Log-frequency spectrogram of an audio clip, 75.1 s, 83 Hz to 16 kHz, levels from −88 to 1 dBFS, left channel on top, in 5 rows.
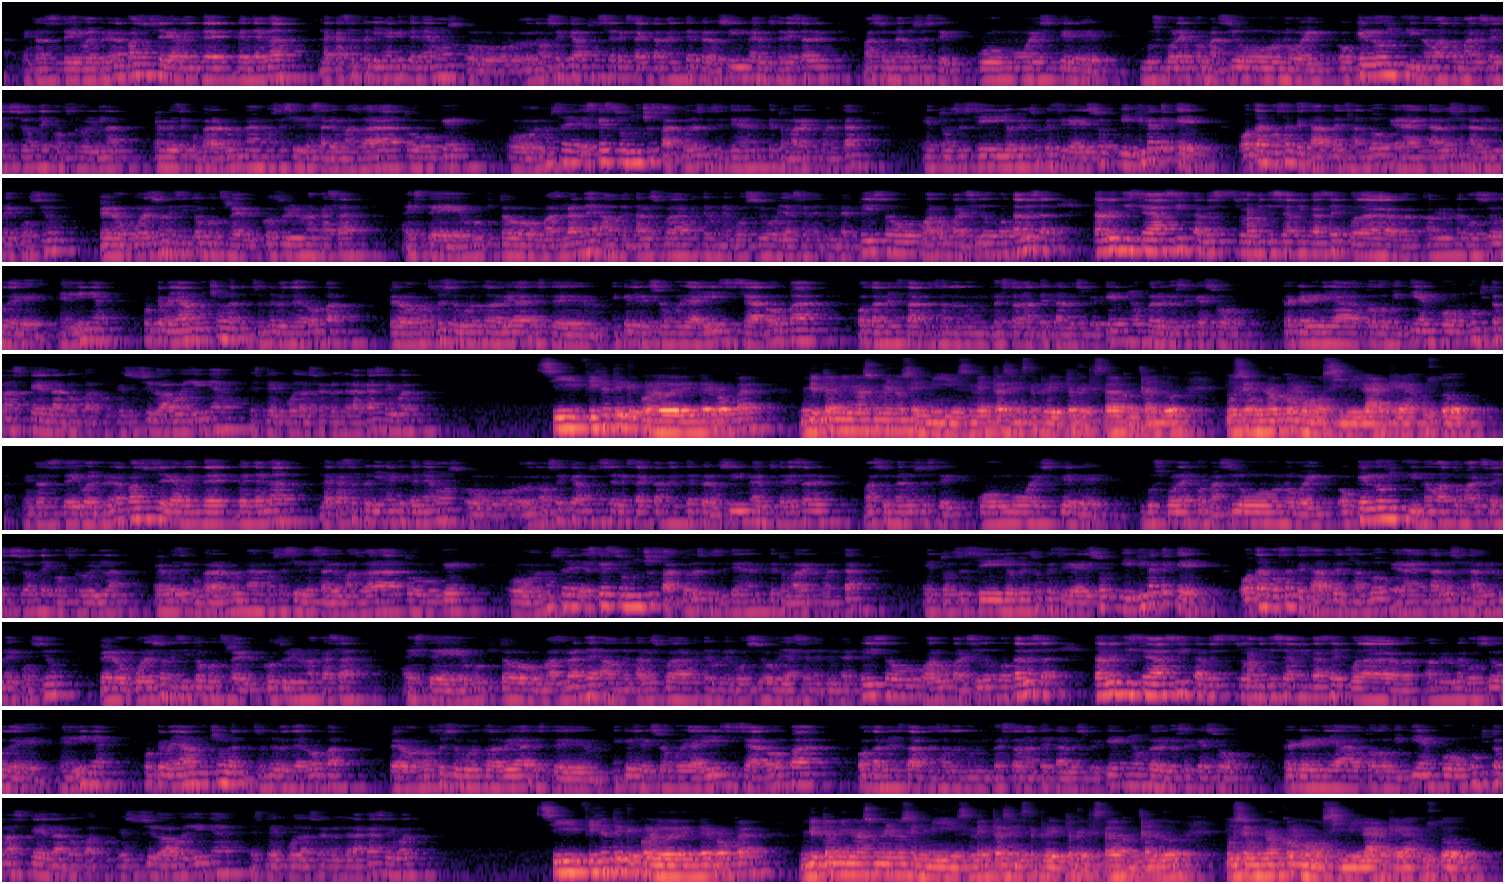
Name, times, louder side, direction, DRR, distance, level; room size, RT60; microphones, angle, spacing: voice 1, 0.2-2.8 3.1-8.2 8.6-9.5 9.7-11.0 11.4-16.2 16.5-19.6 20.1-23.5 24.2-26.9 27.4-30.6 31.0-33.5 34.0-46.1 46.4-48.4 48.9-53.1 53.6-57.4 57.8-64.1, right 1 dB, 60° left, -4 dB, 1.1 m, -42 dB
voice 2, 65.4-67.6 68.0-74.6, left 2 dB, 15° right, -5 dB, 0.8 m, -31 dB
3.2 x 3.0 x 2.2 m, 0.70 s
head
